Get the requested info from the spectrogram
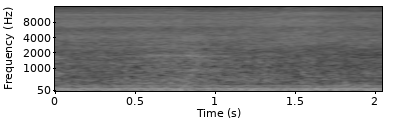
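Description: Steady, even hiss of escaping gas, with a faint low hum under it.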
